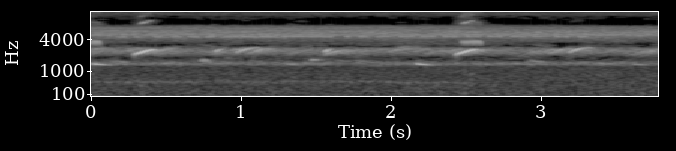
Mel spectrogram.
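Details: Tiny but loud coqui tree frogs giving their love song in Puerto Rico's El Yunque Rainforest: short low notes and quick rising whistled chirps, two clear calls about two seconds apart, over a steady high insect drone.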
